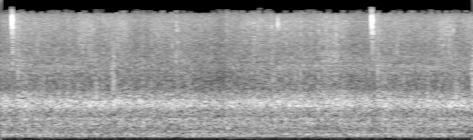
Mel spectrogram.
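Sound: car engine running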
